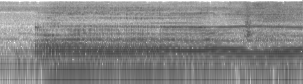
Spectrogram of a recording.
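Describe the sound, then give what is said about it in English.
A voice imitates a groan coming from a grove of trees: one long, low, drawn-out moaning groan with a wavering pitch, held for over a second. “You hear another groan coming from a little further up inside the grove of trees.”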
